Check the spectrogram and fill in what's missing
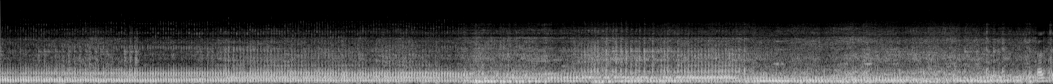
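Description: A Yamaha YT 115cc motorcycle being ridden on a road, its mid-pitched engine droning steadily and close throughout with slight shifts in revs, and no talk over it.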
